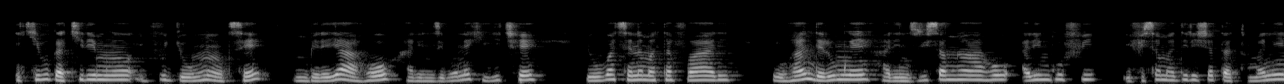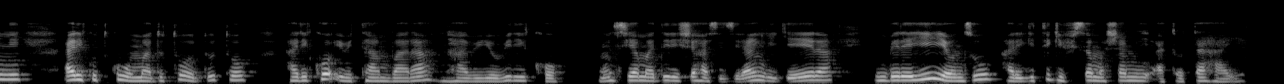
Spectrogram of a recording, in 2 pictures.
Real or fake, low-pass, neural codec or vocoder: real; 7.2 kHz; none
